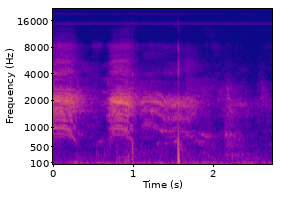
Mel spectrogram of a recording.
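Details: Crows caw twice, rough and drawn out, followed by a sharp click and a softer, trailing caw.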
